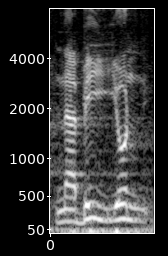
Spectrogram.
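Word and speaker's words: نَبِيّ: nabiyun, yaitu bitasdidil ya, nabiyun, ya-nya pakai tasdid, nabiyun. Nah, kalau nabi itu berasal dari kata kalau nabiyun kita bacanya nabiyun dengan tasdid, maka itu makhuzun minan nubuwah.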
